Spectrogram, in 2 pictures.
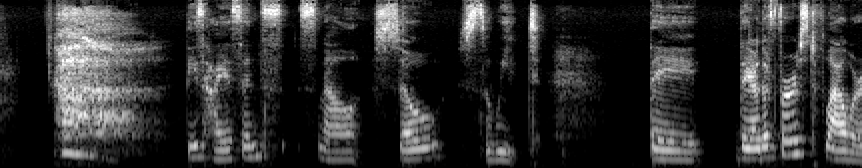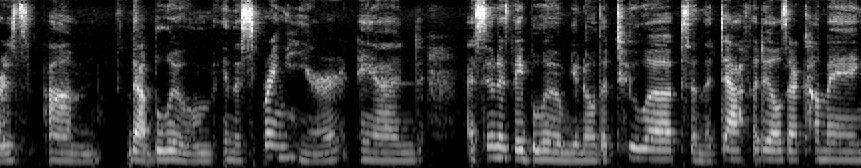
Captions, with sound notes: [exhale] These hyacinths smell so sweet. They are the first flowers that bloom in the spring here and as soon as they bloom, you know the tulips and the daffodils are coming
